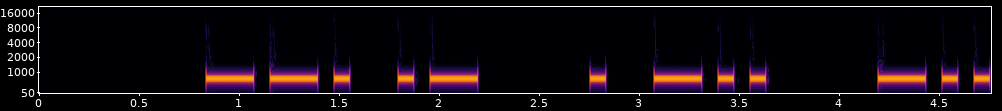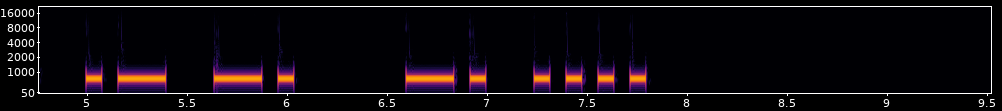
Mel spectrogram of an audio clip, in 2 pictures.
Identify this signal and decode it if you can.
Morse code, heard as a keyed tone, about 14 wpm, 700 Hz. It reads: GA ED DAN NH
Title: K1USN SST QSO Practice - 15wpm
